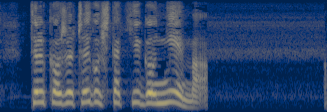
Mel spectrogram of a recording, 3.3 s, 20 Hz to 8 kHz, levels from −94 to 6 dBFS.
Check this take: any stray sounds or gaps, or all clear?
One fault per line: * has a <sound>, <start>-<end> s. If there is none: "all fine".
all fine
